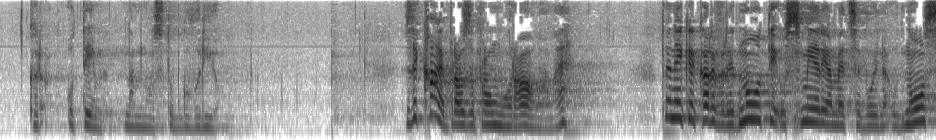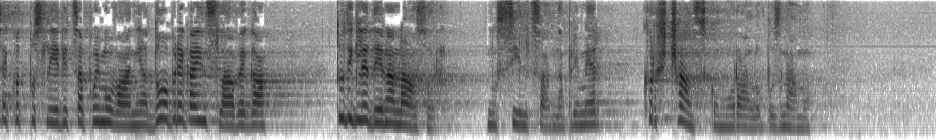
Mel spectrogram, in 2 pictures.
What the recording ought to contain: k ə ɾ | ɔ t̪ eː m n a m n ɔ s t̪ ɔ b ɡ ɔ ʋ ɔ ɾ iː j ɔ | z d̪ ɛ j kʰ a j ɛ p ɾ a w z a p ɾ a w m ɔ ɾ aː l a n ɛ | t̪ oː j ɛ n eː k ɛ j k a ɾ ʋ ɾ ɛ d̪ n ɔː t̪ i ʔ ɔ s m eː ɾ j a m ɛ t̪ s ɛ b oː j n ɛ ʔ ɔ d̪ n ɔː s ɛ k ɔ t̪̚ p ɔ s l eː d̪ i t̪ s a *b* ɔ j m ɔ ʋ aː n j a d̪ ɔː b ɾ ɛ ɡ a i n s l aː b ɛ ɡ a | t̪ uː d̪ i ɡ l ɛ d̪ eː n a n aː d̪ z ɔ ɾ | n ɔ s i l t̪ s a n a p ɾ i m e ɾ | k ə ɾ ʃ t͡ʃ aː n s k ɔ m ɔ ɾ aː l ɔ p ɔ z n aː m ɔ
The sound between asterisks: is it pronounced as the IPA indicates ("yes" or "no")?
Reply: no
